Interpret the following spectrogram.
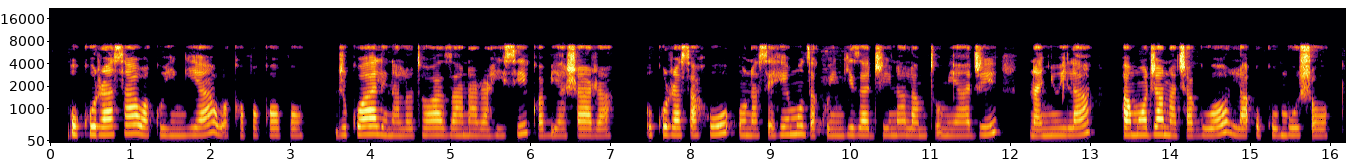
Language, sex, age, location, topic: Swahili, female, 36-49, Kisumu, finance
